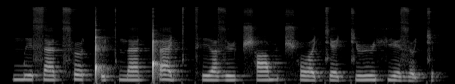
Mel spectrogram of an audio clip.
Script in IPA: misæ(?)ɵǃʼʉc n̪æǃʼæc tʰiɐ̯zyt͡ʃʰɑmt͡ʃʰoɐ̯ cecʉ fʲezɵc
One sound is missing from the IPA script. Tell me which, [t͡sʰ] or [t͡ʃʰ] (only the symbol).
t͡sʰ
